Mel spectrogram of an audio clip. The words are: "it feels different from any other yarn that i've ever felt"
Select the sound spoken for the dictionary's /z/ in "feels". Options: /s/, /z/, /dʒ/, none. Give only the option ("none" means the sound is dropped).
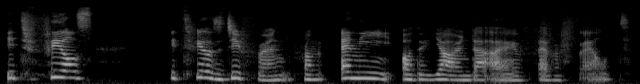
/z/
